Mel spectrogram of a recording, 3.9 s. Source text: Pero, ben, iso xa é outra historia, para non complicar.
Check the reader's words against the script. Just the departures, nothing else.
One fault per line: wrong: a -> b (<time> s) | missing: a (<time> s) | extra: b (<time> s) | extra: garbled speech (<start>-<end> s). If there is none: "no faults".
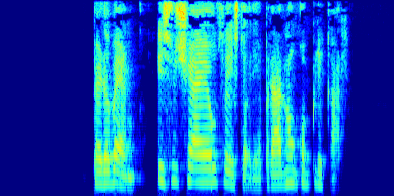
no faults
